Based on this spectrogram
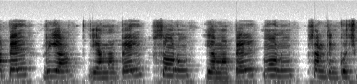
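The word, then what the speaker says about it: je m'appelle: रिया सो मैं कैसे बोलूंगी शम पेल रिया यमा पेल रिया य मा पेल इट्स य मा पेल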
